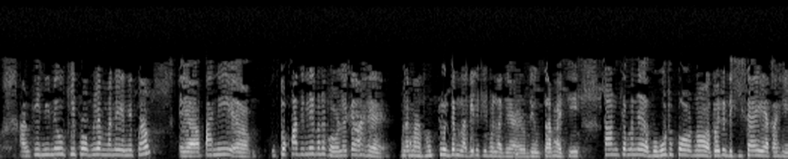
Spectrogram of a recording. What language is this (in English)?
Assamese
